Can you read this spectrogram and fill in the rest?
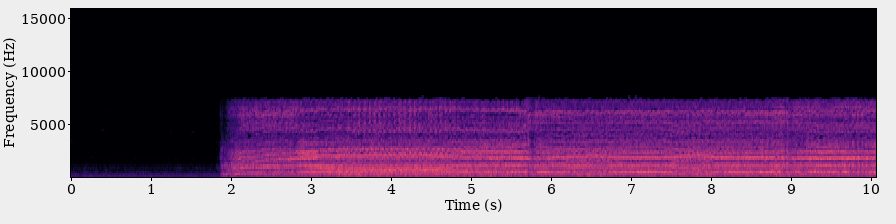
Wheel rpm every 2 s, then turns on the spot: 0, 130, 160, 160, 160.
none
